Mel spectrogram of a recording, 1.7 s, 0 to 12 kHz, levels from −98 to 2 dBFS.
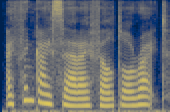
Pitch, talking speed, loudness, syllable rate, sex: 245 Hz, 280 wpm, -16 LUFS, 5.0 syllables/s, female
